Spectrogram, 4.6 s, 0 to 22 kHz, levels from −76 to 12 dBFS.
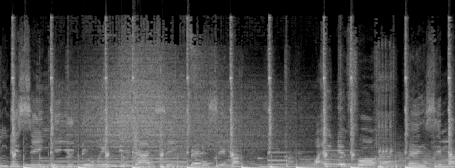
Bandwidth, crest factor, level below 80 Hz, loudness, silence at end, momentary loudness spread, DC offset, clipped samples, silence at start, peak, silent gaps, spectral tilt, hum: over 20 kHz; 10 dB; -14 dBFS; -11 LUFS; 0 s; 3 LU; under 0.1%; 0.7%; 0 s; 0 dBFS; none; -4.5 dB/octave; none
